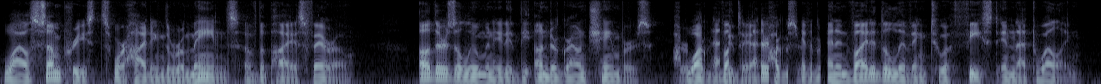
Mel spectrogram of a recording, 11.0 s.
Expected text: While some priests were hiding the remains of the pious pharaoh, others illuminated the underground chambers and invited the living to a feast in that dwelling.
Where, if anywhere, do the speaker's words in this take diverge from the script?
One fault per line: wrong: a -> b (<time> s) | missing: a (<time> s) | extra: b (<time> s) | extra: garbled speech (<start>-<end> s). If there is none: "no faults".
extra: garbled speech (6.7-8.2 s)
